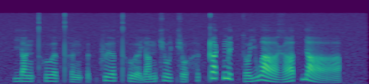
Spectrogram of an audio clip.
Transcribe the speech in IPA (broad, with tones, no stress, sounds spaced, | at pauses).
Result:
j a˧ ŋ t̪ʰ u˧ ə̯ t̪ʰ ə˨˩ ŋ ʔ ə˦˥ k̚ f ɨ˧˥ ə̯ t̪ʰ u˨˩˨ ə̯ j a˧˥ m c u˧ c o˨˩˦ h ə˦˥ k̚ ʈ a˦˥ k̚ m e˨˩ k̚ s o˧˥ j w aː˨˩ ɣ aː˦˥ t̚ j aː˨˩˨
